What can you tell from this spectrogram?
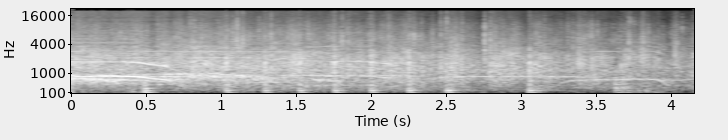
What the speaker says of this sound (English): And people can't hear when you're clapping.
